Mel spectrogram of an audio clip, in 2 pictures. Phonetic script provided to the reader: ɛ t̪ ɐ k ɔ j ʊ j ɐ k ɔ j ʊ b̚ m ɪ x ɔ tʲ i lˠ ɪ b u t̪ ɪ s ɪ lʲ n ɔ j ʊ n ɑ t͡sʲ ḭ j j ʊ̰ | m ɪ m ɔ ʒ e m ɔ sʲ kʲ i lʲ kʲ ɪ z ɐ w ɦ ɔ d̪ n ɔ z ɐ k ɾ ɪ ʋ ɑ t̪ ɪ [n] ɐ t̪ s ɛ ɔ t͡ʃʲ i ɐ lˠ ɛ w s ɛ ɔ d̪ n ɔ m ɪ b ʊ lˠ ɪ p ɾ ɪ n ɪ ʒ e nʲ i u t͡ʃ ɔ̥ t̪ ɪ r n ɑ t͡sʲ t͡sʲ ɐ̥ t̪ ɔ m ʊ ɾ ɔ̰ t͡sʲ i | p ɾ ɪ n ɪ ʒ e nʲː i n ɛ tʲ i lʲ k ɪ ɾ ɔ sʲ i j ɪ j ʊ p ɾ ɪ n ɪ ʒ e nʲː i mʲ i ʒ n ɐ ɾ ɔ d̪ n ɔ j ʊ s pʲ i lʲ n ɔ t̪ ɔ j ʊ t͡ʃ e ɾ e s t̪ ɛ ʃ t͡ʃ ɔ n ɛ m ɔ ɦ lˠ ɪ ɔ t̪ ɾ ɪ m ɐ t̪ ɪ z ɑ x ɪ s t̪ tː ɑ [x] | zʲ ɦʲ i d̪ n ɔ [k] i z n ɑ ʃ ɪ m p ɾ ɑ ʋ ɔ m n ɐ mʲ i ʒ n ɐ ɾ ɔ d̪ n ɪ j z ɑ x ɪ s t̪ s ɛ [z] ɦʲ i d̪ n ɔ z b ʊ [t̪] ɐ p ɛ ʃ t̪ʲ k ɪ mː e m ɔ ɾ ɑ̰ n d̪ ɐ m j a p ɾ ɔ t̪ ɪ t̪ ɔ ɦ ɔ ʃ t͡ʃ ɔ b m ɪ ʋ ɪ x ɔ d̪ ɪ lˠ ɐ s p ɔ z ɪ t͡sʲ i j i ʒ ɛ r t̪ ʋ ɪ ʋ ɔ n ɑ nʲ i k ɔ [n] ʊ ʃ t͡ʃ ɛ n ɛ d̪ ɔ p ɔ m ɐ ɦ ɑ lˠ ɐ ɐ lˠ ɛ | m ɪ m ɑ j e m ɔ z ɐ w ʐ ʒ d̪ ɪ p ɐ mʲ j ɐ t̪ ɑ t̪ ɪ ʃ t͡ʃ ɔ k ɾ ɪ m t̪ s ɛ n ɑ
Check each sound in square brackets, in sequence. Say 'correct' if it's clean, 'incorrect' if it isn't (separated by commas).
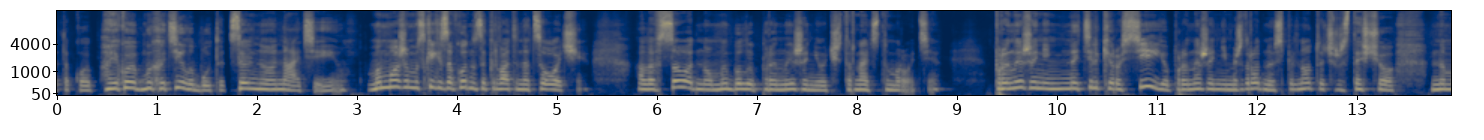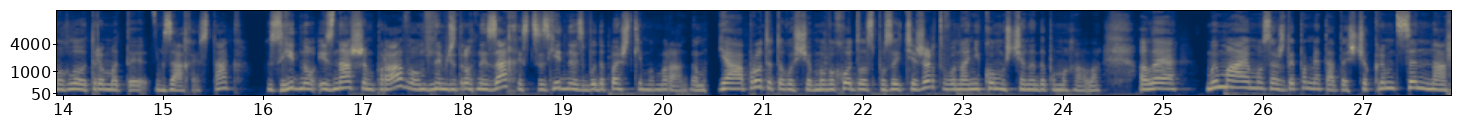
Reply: correct, incorrect, incorrect, correct, incorrect, incorrect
